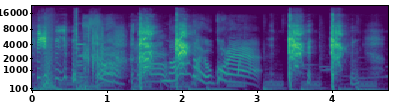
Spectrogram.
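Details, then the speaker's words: A short run of harsh abrupt coughs from an adult VTuber, over background music: a brief coughing fit. ">> Sorry, man. God damn my throat."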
